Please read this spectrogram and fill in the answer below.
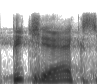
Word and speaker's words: PTX: E Pitx, pessoal, que é a pronúncia correta dessa marca global, é precisão, tecnologia e x de multiplicação, tá?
